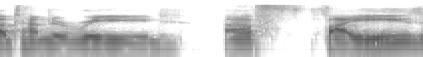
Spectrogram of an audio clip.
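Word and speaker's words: Faiz: time to read uh fees is how you pronounce the poet spez excuse me spez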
